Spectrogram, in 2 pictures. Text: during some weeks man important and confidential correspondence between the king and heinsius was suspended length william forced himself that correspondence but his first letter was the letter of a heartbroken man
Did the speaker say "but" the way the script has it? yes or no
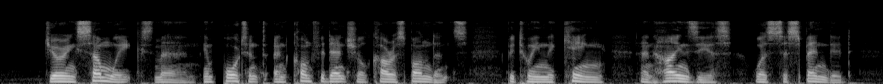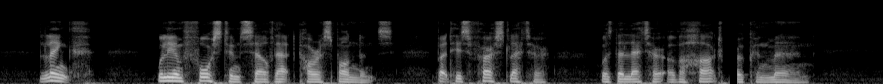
yes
